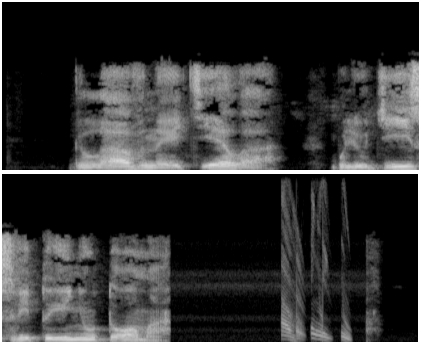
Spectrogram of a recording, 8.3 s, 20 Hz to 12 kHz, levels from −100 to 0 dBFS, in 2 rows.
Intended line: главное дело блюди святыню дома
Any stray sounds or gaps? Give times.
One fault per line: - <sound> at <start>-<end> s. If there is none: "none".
- chirp at 7.0-7.7 s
